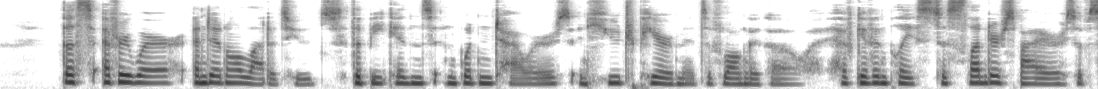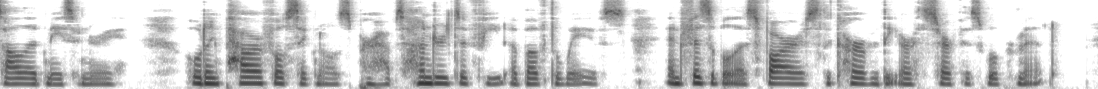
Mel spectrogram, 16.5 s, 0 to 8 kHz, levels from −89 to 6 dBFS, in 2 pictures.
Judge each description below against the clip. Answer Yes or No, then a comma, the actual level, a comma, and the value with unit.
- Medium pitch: No, high, 195 Hz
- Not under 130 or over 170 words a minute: No, average, 180 wpm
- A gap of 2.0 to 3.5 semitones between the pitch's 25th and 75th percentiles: Yes, narrow, 2.4 semitones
